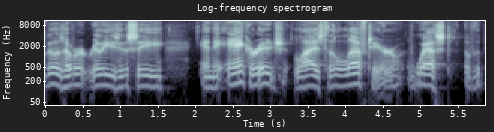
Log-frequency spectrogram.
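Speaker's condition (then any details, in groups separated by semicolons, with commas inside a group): No condition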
